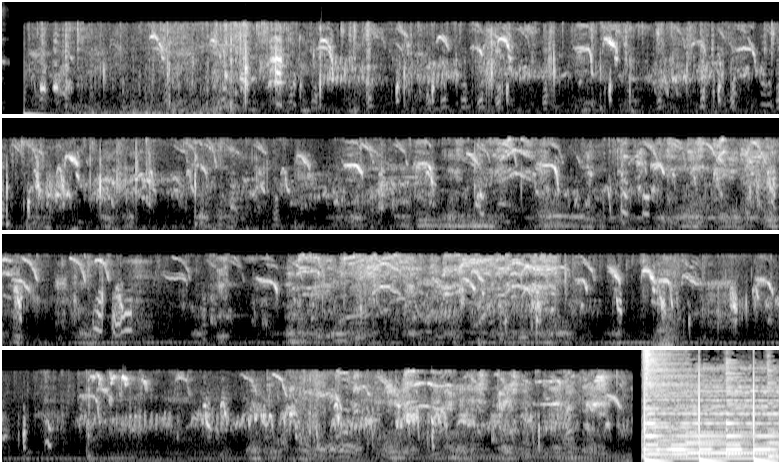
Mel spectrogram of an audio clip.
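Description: A backyard flock of free-range chickens, Rhode Island Red and Australorp hens, clucking and calling, many short overlapping calls from several birds at once.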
